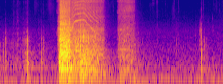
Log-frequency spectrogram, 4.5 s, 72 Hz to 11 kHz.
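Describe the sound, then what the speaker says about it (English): A ratchet tool removes a 10mm bolt from the center engine splash shield of a 2010-2015 Hyundai Sonata, with two close, brief bursts of clicking and whirring against a quiet background. "over here, we're going to take out this 10mm bolt"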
